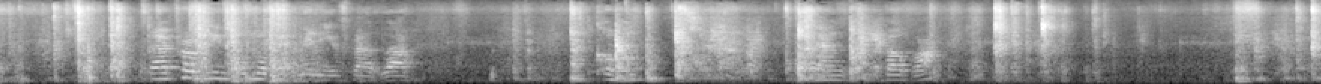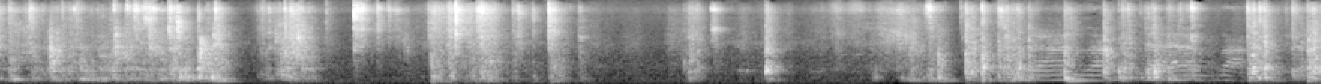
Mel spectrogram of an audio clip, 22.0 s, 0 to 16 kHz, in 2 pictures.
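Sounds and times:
plastic toys knocking and rattling: 0:00.0 - 0:02.8, 0:04.3 - 0:09.3, 0:10.3 - 0:16.0, 0:18.4 - 0:22.0.

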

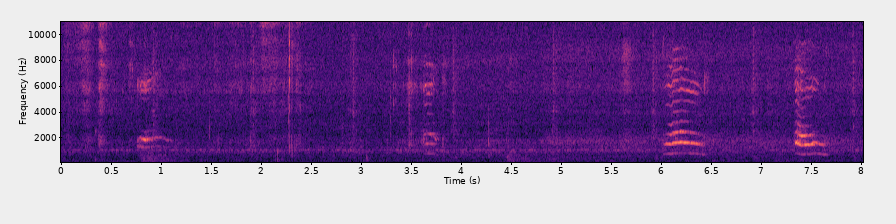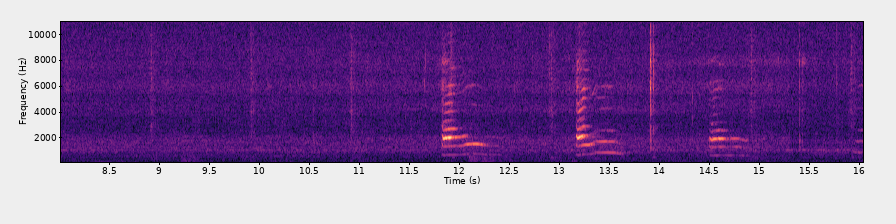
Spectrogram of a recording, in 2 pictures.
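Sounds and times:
cat meowing: 0:00.8 - 0:01.2, 0:11.8 - 0:12.5, 0:13.2 - 0:13.7, 0:14.5 - 0:15.0.

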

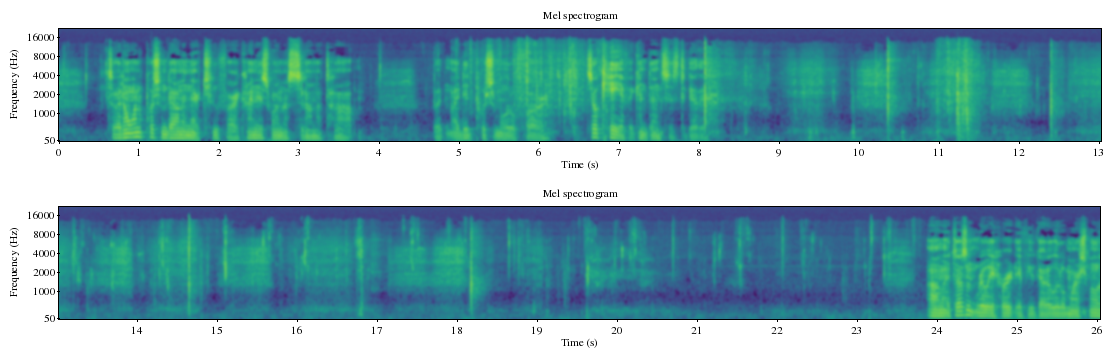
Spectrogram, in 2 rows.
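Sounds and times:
wrappers rustling: 0:04.8 - 0:07.2, 0:10.4 - 0:11.7
chocolate bars snapping: 0:05.1 - 0:07.0, 0:07.9 - 0:08.7, 0:10.2 - 0:15.2, 0:16.7 - 0:18.8.

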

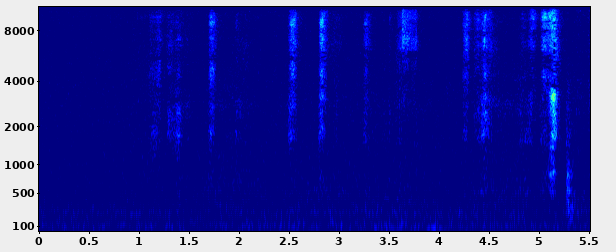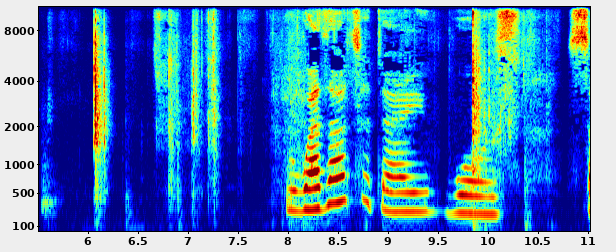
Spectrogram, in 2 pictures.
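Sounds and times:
pen scratching on paper: 0:01.1 - 0:05.3.

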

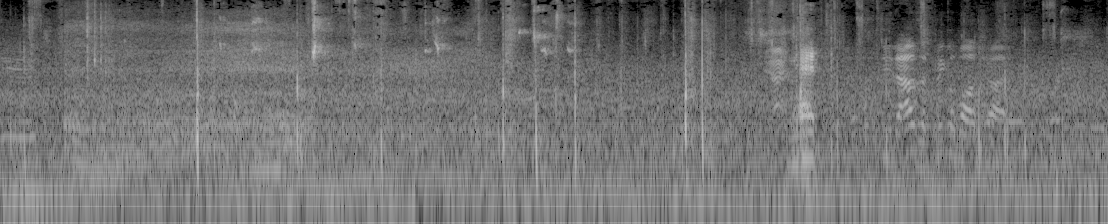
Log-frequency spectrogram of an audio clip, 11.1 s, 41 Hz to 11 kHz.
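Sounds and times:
racket striking tennis ball: 0:00.2 - 0:07.4
ball bouncing on hard court: 0:01.8 - 0:07.3.

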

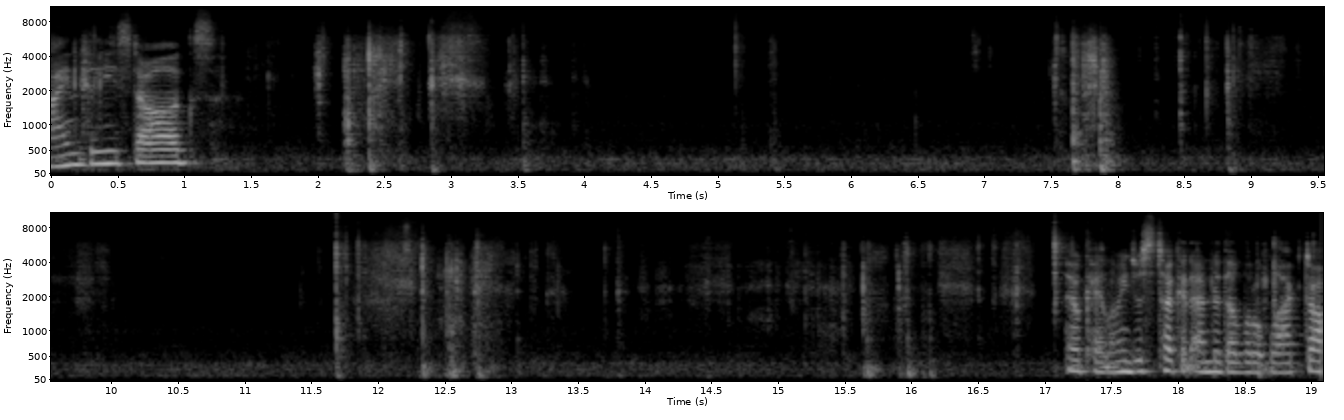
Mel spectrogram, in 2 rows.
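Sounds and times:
paper rustling: 0:11.7 - 0:17.1.

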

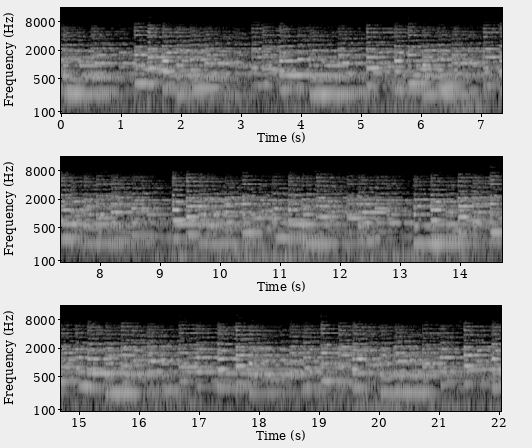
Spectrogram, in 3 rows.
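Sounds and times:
church bells change ringing: 0:00.0 - 0:22.0.

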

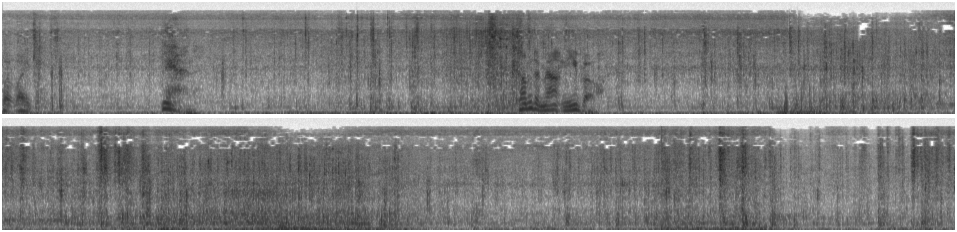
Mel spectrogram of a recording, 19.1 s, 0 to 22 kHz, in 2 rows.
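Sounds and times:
bike knocking and rattling: 0:00.0 - 0:19.0
tyres crunching over dirt and stones: 0:00.0 - 0:19.0
wind rumble on microphone: 0:07.0 - 0:17.3.

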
